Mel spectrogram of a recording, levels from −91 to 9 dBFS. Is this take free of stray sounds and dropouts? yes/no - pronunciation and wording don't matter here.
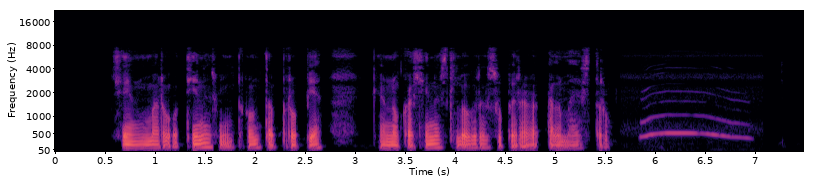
no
